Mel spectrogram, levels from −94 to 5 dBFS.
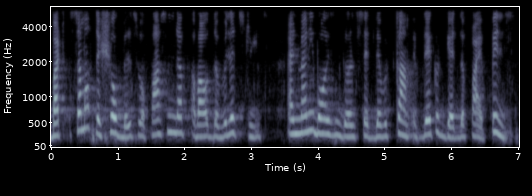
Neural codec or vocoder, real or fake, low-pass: none; real; 5.4 kHz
